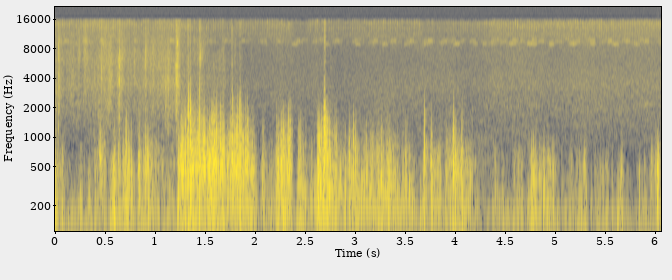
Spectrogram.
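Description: A horse's hoofbeats on turf, an irregular run of dull thuds. A louder rushing noise runs over them from about one to three seconds in.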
